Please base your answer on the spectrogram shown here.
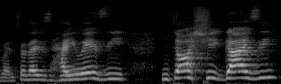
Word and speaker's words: Ntosh Gazi: So that is Haiwezi, Ntoshi Gazi, did I say it correctly? Yeah, Ntoshi Gazi.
